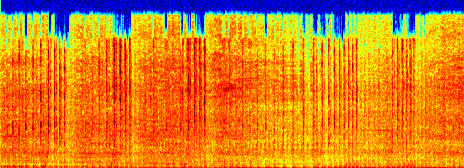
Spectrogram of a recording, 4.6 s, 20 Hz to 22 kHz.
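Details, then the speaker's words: 1988 Honda Bros 400 V-twin, over 35 years old, in for rewiring: loud steady exhaust beat with open-pipe crackle, no knock or grind; still running fine. "ito ay 1988 pa so mahigit 35 years na siyang buhay Pero running pa rin."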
